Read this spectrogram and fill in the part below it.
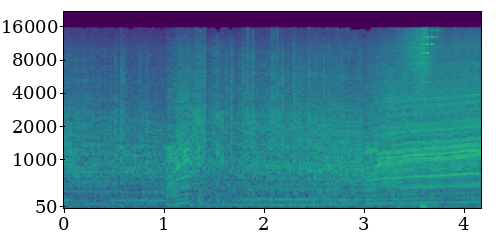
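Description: A car engine shifts gears with a brief dip in its roar.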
